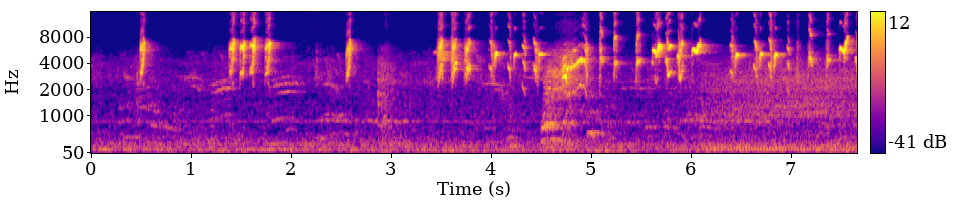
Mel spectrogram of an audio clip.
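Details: Sunbird, called kolibri ninja or burung konin, producing rapid, very high chirps and twittering bursts that grow busier toward the end.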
